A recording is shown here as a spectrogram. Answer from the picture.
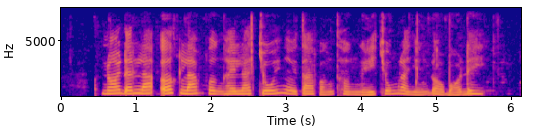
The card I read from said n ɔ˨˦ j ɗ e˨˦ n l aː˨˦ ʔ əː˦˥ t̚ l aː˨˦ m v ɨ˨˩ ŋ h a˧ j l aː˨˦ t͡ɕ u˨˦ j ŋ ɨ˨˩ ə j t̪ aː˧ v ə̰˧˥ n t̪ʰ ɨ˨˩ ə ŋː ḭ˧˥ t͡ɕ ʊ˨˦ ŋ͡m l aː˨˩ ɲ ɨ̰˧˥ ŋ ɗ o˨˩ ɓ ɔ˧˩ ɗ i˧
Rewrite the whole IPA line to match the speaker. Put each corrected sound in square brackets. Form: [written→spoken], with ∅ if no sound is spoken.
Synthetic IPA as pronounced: n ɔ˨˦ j ɗ e˨˦ n l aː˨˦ ʔ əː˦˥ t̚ l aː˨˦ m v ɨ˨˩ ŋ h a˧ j l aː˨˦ t͡ɕ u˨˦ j ŋ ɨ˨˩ ə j t̪ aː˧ v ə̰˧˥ n t̪ʰ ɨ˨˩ ə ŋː ḭ˧˥ t͡ɕ ʊ˨˦ ŋ͡m l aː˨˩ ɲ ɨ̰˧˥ ŋ ɗ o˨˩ ɓ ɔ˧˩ ɗ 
